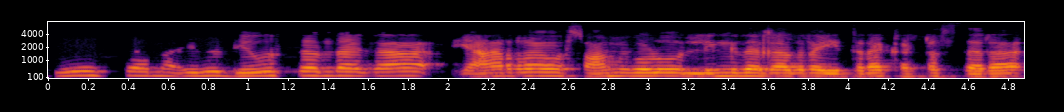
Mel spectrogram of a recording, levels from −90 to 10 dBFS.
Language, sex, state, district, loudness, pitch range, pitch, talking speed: Kannada, male, Karnataka, Bijapur, -19 LUFS, 165-195 Hz, 175 Hz, 125 wpm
